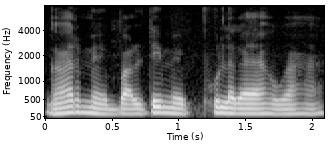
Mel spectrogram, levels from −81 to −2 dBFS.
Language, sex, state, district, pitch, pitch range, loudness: Hindi, male, Jharkhand, Palamu, 130 Hz, 125-145 Hz, -15 LUFS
